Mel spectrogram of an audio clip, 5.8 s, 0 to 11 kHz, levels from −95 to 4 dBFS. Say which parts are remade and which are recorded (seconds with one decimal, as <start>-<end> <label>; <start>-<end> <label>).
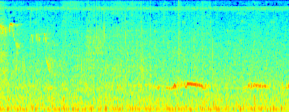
0.0-0.9 remade; 0.9-1.5 recorded; 1.5-2.8 remade; 2.8-5.8 recorded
